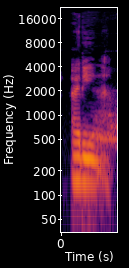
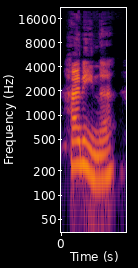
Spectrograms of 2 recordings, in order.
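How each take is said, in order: First: The word starts directly with the vowel. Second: The word starts with an audible breathy h. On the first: This is the later stage of the word. "va a perder ese sonido inicial" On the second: This is an older stage of the word. "la F inicial se aspira"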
